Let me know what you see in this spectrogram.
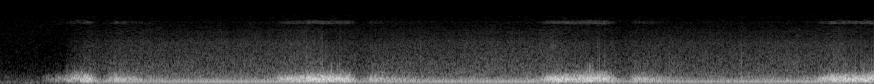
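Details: Vesicular breath sounds.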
